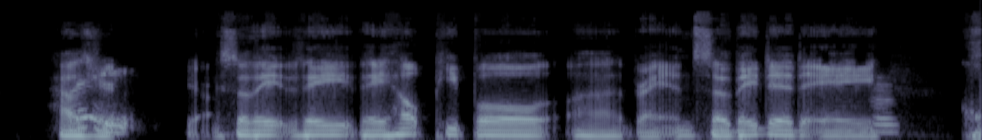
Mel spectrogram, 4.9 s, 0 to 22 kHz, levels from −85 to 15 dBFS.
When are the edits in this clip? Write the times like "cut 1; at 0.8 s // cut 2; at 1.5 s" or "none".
cut 1; at 1.1 s // cut 2; at 3.2 s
